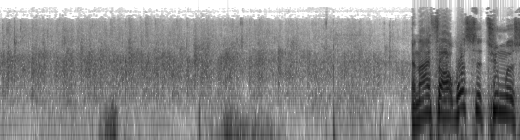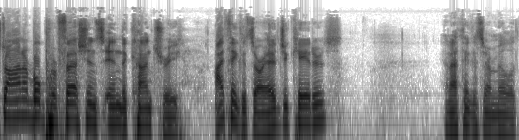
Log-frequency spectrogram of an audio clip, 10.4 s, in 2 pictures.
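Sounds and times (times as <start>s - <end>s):
audience applause: 0.0s - 4.4s
speech: 4.1s - 8.7s, 9.6s - 10.3s.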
